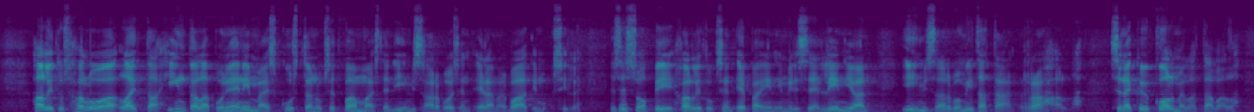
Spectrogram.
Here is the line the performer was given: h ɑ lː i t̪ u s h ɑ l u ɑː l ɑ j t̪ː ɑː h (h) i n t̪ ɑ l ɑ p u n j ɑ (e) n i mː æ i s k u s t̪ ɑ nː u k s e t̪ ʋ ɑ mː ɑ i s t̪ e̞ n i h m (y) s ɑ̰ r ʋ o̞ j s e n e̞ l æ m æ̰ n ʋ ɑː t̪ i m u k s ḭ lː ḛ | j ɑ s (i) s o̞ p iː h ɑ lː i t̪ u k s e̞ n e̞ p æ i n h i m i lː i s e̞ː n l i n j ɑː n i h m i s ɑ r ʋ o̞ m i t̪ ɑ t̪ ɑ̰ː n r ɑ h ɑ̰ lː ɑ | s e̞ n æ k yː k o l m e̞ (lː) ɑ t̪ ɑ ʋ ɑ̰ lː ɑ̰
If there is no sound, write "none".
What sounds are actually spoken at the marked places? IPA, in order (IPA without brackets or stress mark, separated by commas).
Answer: h, e, i, e, lː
